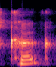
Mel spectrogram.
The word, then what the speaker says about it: Koch: um last name um pronounce cook but it's spelled the way it is and um I would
